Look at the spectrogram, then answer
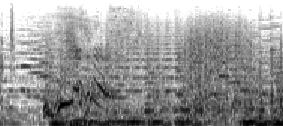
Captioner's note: karate shout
